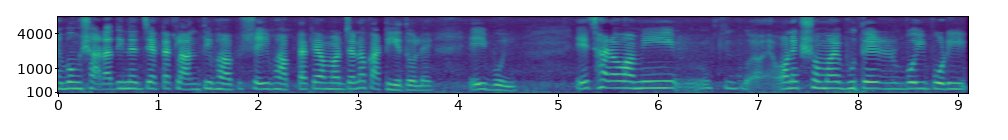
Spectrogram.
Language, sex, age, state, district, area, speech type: Bengali, female, 30-45, West Bengal, Kolkata, urban, spontaneous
